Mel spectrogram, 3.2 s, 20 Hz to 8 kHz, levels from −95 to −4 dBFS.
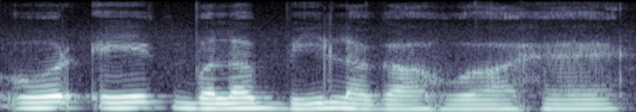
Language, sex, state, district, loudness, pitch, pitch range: Hindi, male, Uttar Pradesh, Saharanpur, -16 LUFS, 130 Hz, 120-140 Hz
